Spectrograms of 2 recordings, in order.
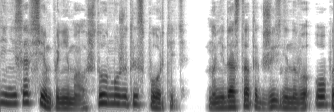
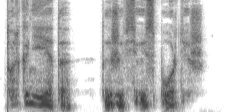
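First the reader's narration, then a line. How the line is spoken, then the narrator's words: Conflicted whisper. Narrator (Russian): борясь больше с собой, чем с Аркадием, Марина шептала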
